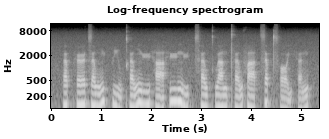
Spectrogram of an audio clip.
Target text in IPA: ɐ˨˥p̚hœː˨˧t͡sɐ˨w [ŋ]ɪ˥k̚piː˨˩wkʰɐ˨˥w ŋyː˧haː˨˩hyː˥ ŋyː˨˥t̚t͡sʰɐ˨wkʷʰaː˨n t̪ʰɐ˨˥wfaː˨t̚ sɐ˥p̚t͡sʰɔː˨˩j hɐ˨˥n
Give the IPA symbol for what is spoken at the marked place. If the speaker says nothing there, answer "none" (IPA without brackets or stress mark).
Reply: ŋ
